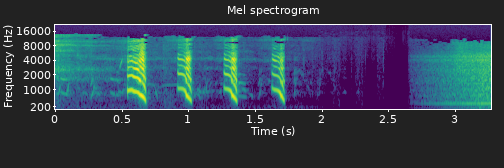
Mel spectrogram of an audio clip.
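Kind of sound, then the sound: bird, heritage turkeys gobbling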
